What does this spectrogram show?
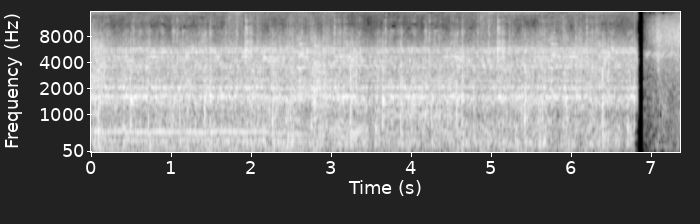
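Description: Goods train wagons rolling past, wheels clattering over the rail joints with a steady rumble; a steady tone fades out about two seconds in. The sound cuts off abruptly near the end.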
